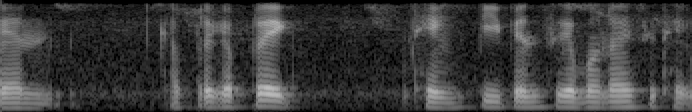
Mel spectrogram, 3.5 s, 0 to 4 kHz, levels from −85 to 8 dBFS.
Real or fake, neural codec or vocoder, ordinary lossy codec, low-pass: real; none; none; 3.6 kHz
